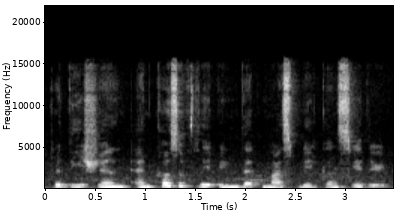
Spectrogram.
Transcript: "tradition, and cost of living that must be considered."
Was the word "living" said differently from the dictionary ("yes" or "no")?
yes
